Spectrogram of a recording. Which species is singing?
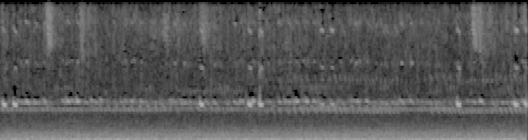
Ornebius aperta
